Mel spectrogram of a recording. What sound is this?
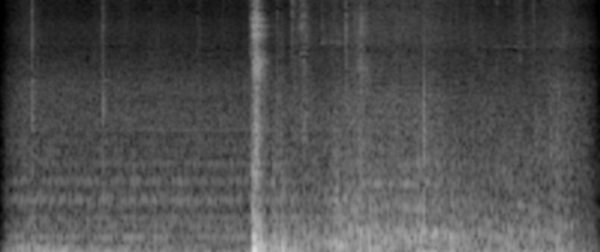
INT-oteviranidveri
Noise of trams in the city.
